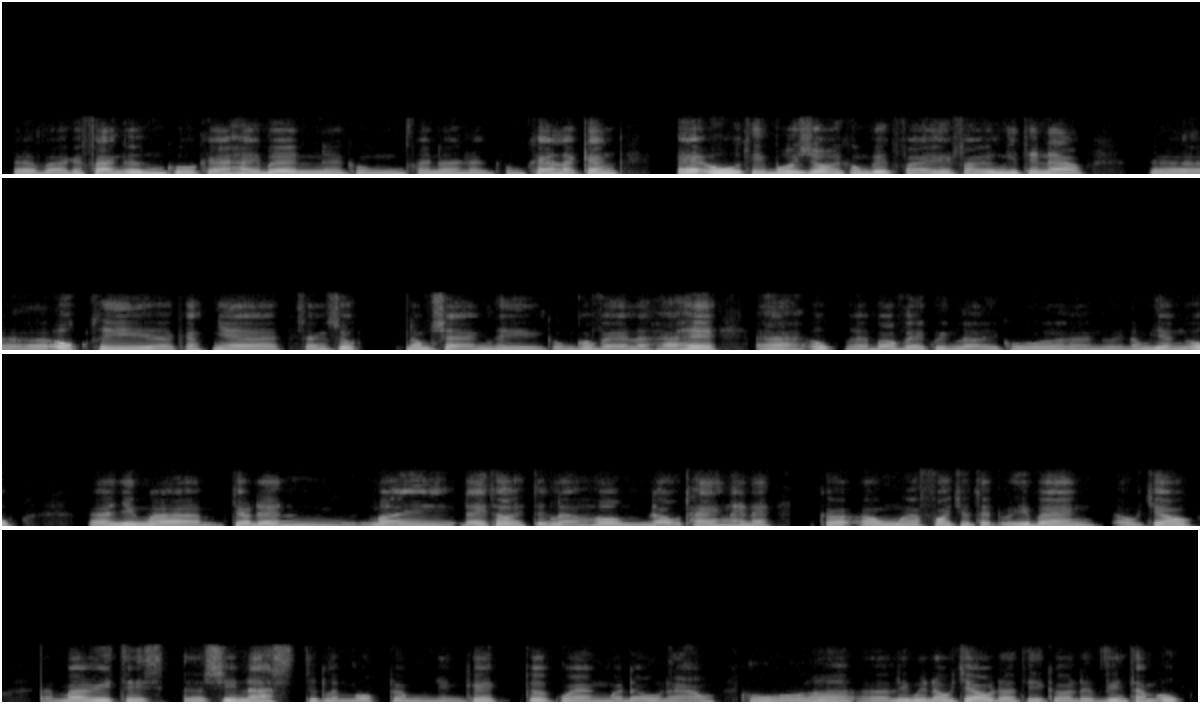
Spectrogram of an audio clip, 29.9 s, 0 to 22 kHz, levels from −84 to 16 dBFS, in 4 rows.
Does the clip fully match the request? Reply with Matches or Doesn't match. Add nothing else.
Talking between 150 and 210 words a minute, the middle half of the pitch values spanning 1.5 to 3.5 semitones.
Doesn't match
